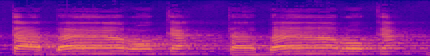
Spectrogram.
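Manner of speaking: "tabaroka" slowly, every a open and clear. Shown as a demonstration. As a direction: stretch "tabaroka", mouth open on each a. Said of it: "bacaan yang benar ... terbuka". ("tabaroka" pelan dan terbuka)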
